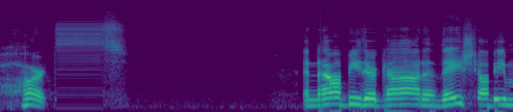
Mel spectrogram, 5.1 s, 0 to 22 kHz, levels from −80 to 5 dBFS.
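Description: Speech recording with a system hang loop from 0.57 to 1.02 s: a 10 ms fragment repeats about 45 times, producing a steady 100 Hz buzz in place of the voice. This fits a frozen driver while the audio hardware kept replaying its short ring buffer. Later, repeated packet loss gives choppy, robotic sound from 3.11 to 4.31 s (11 gaps, longest 55 ms, about 22% of the span concealed) and from 4.71 to 5.14 s (6 gaps, longest 42 ms, about 32% concealed). Each dropout was patched by extending the preceding sound, and some audio is still missing.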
